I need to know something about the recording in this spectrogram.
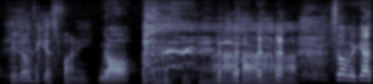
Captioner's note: both laughing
